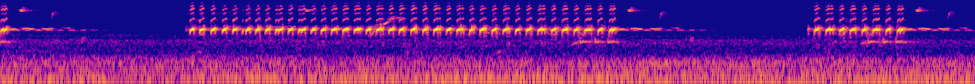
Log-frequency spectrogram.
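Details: A White-necked puffbird (Notharchus hyperrhynchus) gives a long, even, high trill of rapid pulses lasting about three seconds, then a shorter burst. Faint lower notes sound in the background.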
